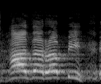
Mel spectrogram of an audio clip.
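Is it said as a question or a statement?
statement. It is said as a flat statement. He declares that this is his Lord. The speaker calls it wrong. "It's not that Ibrahim says"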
